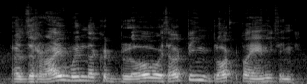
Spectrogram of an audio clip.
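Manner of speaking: ordinary delivery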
